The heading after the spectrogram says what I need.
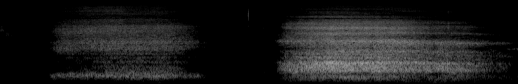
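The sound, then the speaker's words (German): Deep human breathing, one slow breath drawn in for about a second and a half, a short pause, then a longer, fuller breath out, both airy and rushing at moderate loudness, with no talk. “Atme vielleicht nochmal tief ein und aus.”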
